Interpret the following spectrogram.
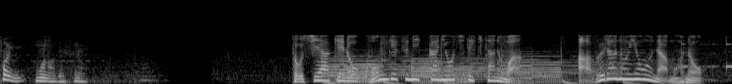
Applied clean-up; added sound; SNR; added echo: none; none; none; none.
